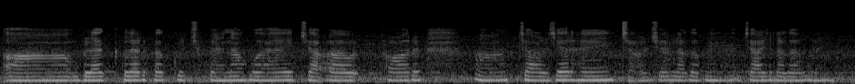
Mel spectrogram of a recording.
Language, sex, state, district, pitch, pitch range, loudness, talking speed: Hindi, female, Chhattisgarh, Kabirdham, 190 Hz, 185-195 Hz, -35 LUFS, 140 wpm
